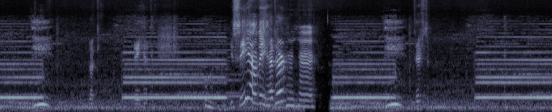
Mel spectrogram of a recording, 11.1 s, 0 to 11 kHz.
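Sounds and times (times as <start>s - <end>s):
car horn long honk: 0.0s - 0.8s, 2.4s - 5.2s, 6.6s - 8.1s, 9.5s - 11.0s
street noise: 0.0s - 11.0s.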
